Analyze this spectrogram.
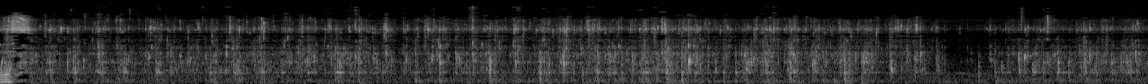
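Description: Hands swish and squelch through water and rice in a plastic bowl.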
